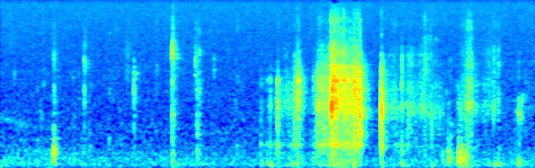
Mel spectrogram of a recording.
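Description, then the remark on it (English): Scattered soft clicks and taps, like a cup or bottle being handled, then a brief, louder slurping sip of water followed by a few more quiet clicks, with no one talking. “I'm going to get a sip of water first, though.”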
